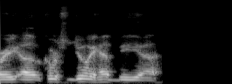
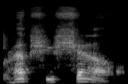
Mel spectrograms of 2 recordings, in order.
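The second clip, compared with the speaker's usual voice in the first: slow, soft and knowing, a bit quieter; sly Count reply; 7 dB quieter, slower than usual. Retold or imitated. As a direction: let it hang as a quiet veiled threat. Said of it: "And the Count says".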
